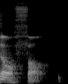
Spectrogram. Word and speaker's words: enfants: 6 enfants. And of course, with the word enfant, you don't hear the TS. The AN together is pronounced en.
